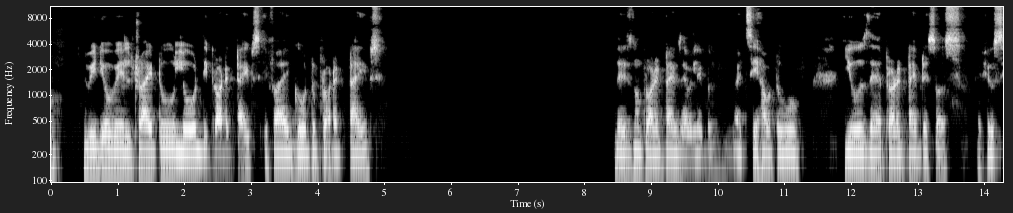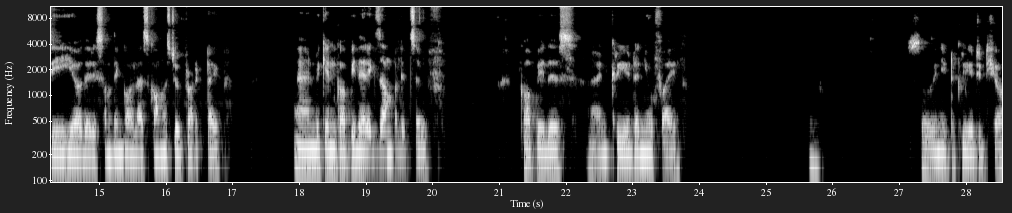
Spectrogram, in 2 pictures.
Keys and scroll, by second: 15.9 alt+Tab.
